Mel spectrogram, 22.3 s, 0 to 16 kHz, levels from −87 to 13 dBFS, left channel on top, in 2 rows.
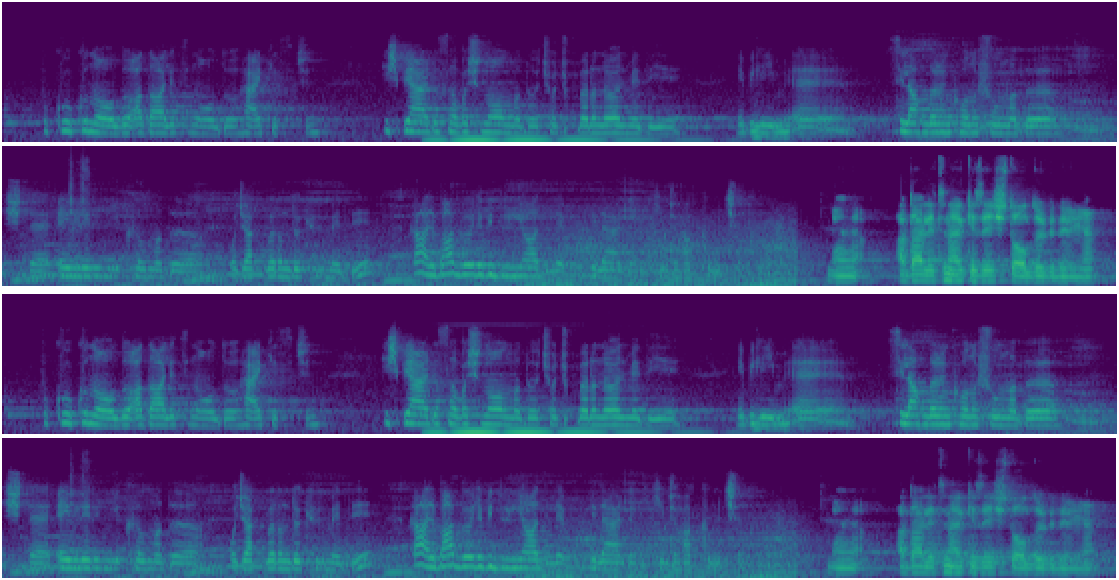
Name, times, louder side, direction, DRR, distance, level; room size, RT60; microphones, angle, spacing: voice 1, 0.5-3.2 3.8-6.8 7.3-8.5 8.9-10.6 11.1-13.2 13.4-14.8 15.2-18.6, right 2 dB, 20° right, 10 dB, 0.4 m, -35 dB
sound 1, 4.2-7.0, right 3 dB, 75° right, 0.5 m, -34 dB
voice 2, 7.5-7.9 19.4-19.8 20.1-22.1, left 5 dB, 70° left, 16 dB, 0.6 m, -28 dB
sound 2, 8.8-10.9 11.2-12.7 12.9-14.6 14.9-18.1, equal, 85° left, 3.8 m, -48 dB
Aircraft, 9.8-19.1, left 1 dB, 45° left, 1.0 m, -47 dB
21.0 x 14.5 x 9.7 m, 2.6 s
head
